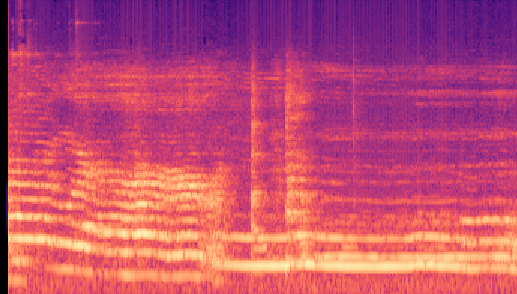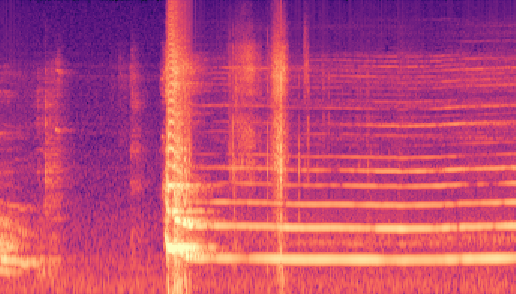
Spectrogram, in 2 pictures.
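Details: Two-year-old American Foxhound in Kansas City, Missouri, howling along with a recording of beagles: long, wavering, tonal howls that slide downward, then a sharp click and one steady sustained howl note.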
